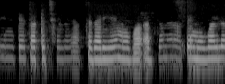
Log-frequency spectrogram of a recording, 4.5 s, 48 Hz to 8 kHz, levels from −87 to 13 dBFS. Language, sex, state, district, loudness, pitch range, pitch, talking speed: Bengali, female, West Bengal, Kolkata, -32 LUFS, 220-230 Hz, 225 Hz, 145 wpm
